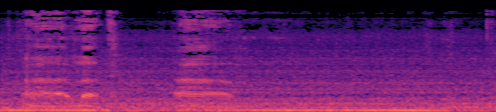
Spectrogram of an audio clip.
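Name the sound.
car driving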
